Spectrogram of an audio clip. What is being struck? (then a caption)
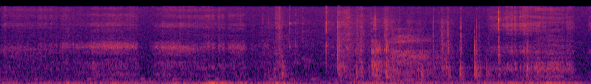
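Pencil on a spiral-bound paper sketchbook. A pencil is drawn across the page of an open spiral-bound paper sketchbook in a scratching, writing motion while the other hand holds the notebook steady. Quiet, dry scratchy strokes with bright, short edges come through over a steady low rumble, growing busier in the second half.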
